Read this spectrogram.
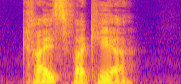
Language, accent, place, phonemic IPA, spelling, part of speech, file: German, Germany, Berlin, /kʁaɪ̯sfɛɐ̯ˌkeːɐ̯/, Kreisverkehr, noun, De-Kreisverkehr.ogg
- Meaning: traffic circle, roundabout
